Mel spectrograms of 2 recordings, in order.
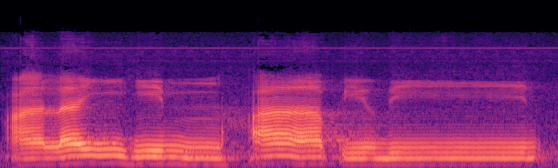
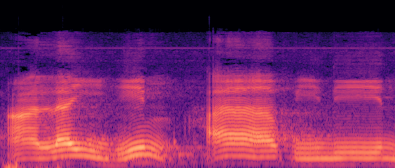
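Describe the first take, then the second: First: The m flows slightly before the next sound. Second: The m is cut off with an abrupt jolt. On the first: The speaker calls it right. "Ada sifat tawasudnya mim" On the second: The speaker calls it wrong. "tidak dihentakkan alaihim hafidhin, tidak begitu"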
